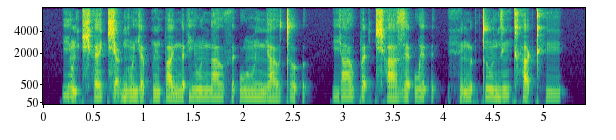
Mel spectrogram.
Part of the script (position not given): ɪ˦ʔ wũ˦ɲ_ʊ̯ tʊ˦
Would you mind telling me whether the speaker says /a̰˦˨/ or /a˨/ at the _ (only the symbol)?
a˨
